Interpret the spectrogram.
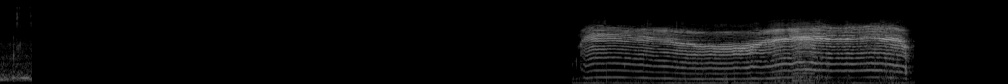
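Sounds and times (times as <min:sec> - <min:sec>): cat yowling: 0:05.8 - 0:09.2.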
